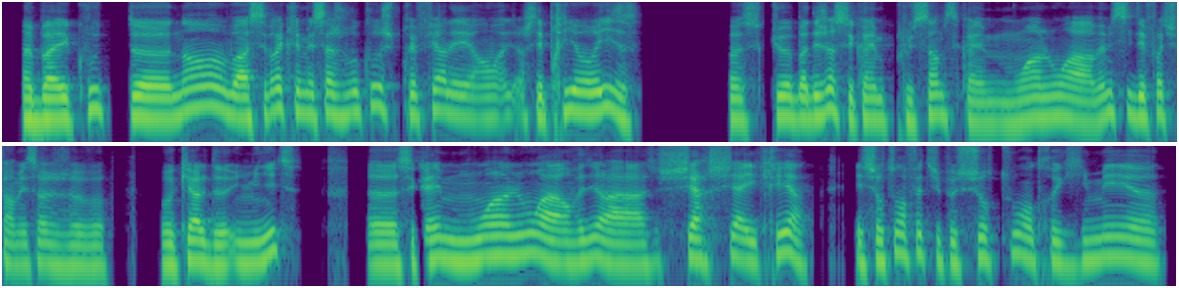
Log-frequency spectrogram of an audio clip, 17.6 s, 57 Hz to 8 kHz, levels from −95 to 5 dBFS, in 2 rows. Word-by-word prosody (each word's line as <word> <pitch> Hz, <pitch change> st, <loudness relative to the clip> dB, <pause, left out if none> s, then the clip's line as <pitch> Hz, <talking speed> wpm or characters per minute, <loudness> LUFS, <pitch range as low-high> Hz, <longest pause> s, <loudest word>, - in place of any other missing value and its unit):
Heu, 135 Hz, -, +5 dB
bah, 135 Hz, +1 st, +5 dB
écoute, 175 Hz, +7 st, -1 dB, 0.2 s
heu, 140 Hz, -2 st, +6 dB
non. 190 Hz, +6 st, +2 dB
Bah, 140 Hz, -2 st, +5 dB
c'est 140 Hz, -, -2 dB
vrai 190 Hz, +1 st, +2 dB
que -, -, -12 dB
les 170 Hz, -, +3 dB
messages 155 Hz, -1 st, +1 dB
vocaux 165 Hz, +7 st, -2 dB
je 190 Hz, -, -3 dB
préfère 155 Hz, +3 st, -2 dB
les 150 Hz, -3 st, 0 dB
en 140 Hz, 0 st, -5 dB, 0.2 s
je 135 Hz, -, -7 dB
les 140 Hz, -, +3 dB
priorise 170 Hz, -3 st, +2 dB, 0.7 s
parce 130 Hz, -1 st, -2 dB
que, 145 Hz, 0 st, +1 dB
bah, 140 Hz, 0 st, +2 dB
déjà 150 Hz, +6 st, +2 dB
c'est 135 Hz, -4 st, -1 dB
quand 135 Hz, -, -1 dB
même 130 Hz, -1 st, -1 dB
plus 130 Hz, -1 st, -5 dB
simple, 150 Hz, +6 st, 0 dB
c'est 145 Hz, -, -7 dB
quand 125 Hz, -, -3 dB
même 115 Hz, -1 st, -2 dB
moins 120 Hz, +4 st, -1 dB
long 145 Hz, 0 st, 0 dB
à 125 Hz, -2 st, +1 dB
même 140 Hz, +6 st, -1 dB
si 160 Hz, 0 st, -2 dB
des 145 Hz, -, +3 dB
fois 155 Hz, +3 st, -2 dB
tu 150 Hz, -, -6 dB
fais 140 Hz, -, -4 dB
un -, -, -2 dB
message, 125 Hz, -1 st, -3 dB
heu, 120 Hz, -, -1 dB
vo 120 Hz, 0 st, -3 dB, 0.4 s
vocal 135 Hz, +2 st, +2 dB
de 125 Hz, 0 st, +1 dB
1 135 Hz, -, -2 dB
minute. 155 Hz, +10 st, 0 dB, 0.5 s
Heu, 125 Hz, 0 st, +2 dB
c'est 130 Hz, +3 st, -3 dB
quand 145 Hz, -, -2 dB
même 155 Hz, 0 st, +2 dB
moins 155 Hz, +4 st, +3 dB
long 175 Hz, +1 st, +1 dB
à, 145 Hz, -3 st, +4 dB
on -, -, -1 dB
va 140 Hz, +1 st, -1 dB
dire, 150 Hz, -1 st, +1 dB
à 125 Hz, -1 st, +1 dB
chercher 145 Hz, +4 st, -1 dB
à 155 Hz, -, +2 dB
écrire 160 Hz, +2 st, 0 dB, 0.4 s
et -, -, -2 dB
surtout, 145 Hz, +7 st, 0 dB
en 175 Hz, -, 0 dB
fait, 180 Hz, +4 st, -3 dB
tu 160 Hz, -4 st, -7 dB
peux 135 Hz, -1 st, -3 dB
surtout 155 Hz, +6 st, -4 dB
entre 150 Hz, -2 st, -3 dB
guillemets, 150 Hz, +6 st, -2 dB
heu: 140 Hz, -3 st, -1 dB
145 Hz, 245 wpm, -20 LUFS, 130-160 Hz, 0.7 s, heu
